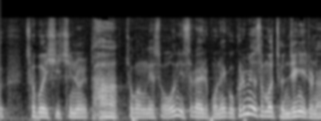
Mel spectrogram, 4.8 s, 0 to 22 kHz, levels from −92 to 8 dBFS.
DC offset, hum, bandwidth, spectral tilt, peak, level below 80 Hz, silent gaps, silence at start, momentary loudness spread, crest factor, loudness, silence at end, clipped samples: under 0.1%; none; 12 kHz; -6.5 dB/octave; -2 dBFS; -36 dBFS; none; 0 s; 6 LU; 14 dB; -17 LUFS; 0 s; under 0.1%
